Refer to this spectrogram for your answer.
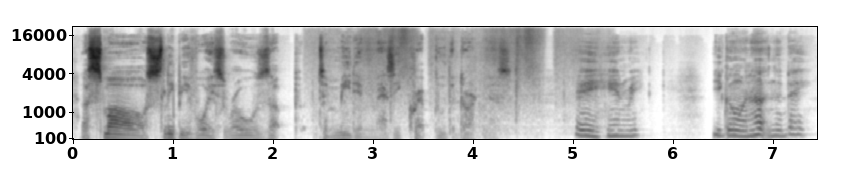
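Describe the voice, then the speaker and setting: Low husky man telling a spooky tale. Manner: slow, hushed, dramatic reading. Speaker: podcast host and storyteller. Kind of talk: spooky storytelling narration. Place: studio.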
